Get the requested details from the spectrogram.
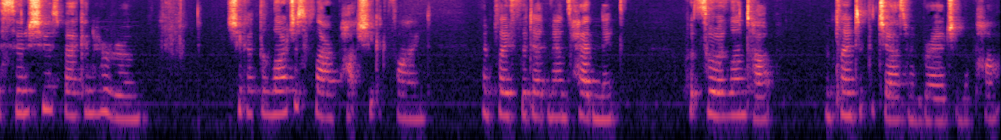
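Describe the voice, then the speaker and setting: A soft-spoken woman with a high pitch, fairly even intonation and a moderate pace, long, frequent pauses, and noticeable background noise. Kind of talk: read fairy tale, ASMR.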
